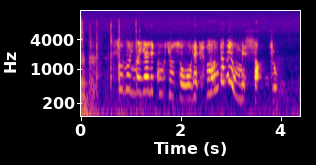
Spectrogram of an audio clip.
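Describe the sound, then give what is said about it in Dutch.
A child's Italian toy telephone, being sat on, plays a short burst of tinny, electronic-sounding recorded speech with a few clicks, moderately loud, lasting a few seconds. “Dit is een Italiaans telefoon van mijn kind. Dat, daar zit ik nu op.”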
